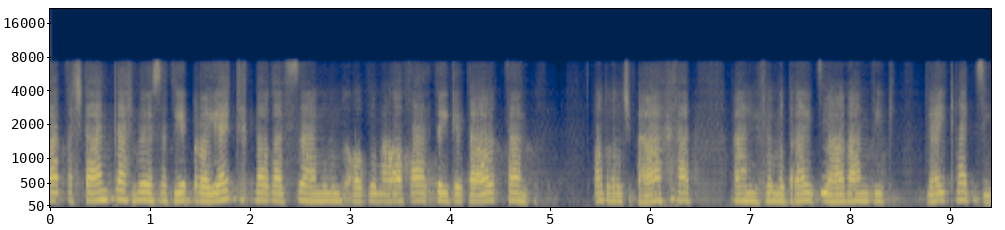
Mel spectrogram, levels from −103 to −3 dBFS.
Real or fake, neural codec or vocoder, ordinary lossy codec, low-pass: fake; codec, 16 kHz, 0.5 kbps, FreqCodec, smaller model; MP3, 96 kbps; 7.2 kHz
